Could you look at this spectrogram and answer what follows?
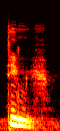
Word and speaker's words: Temu: qui existe depuis 2022 il y a plusieurs prononciations alors moi j'ai demander comment comment il voulait qu'on le dise la personne m'a dit on dit tumu donc TMU voilà donc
